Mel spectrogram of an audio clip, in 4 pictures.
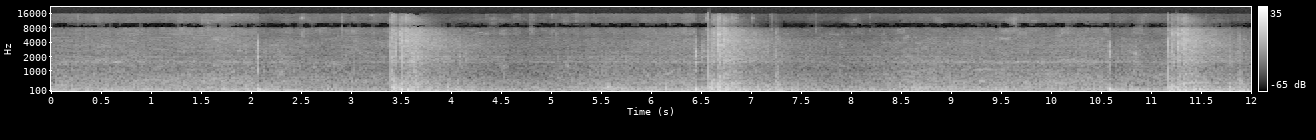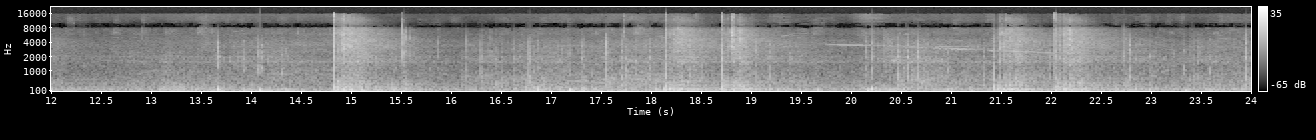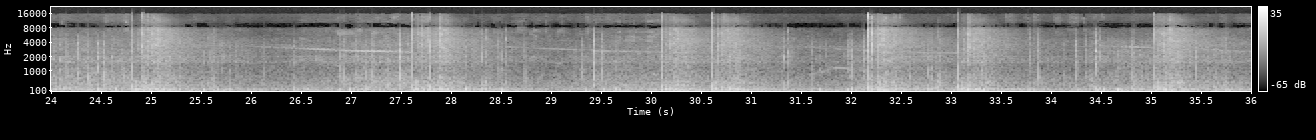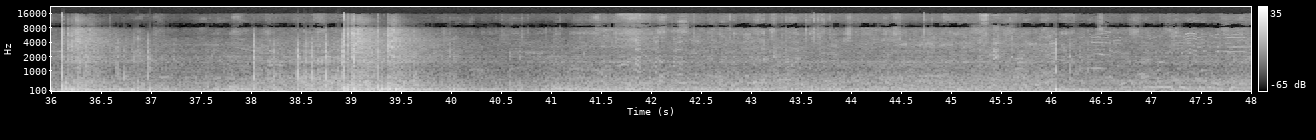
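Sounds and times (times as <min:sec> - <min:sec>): firework falling whistles: 0:18.8 - 0:22.5, 0:24.7 - 0:37.0, 0:37.8 - 0:41.5.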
